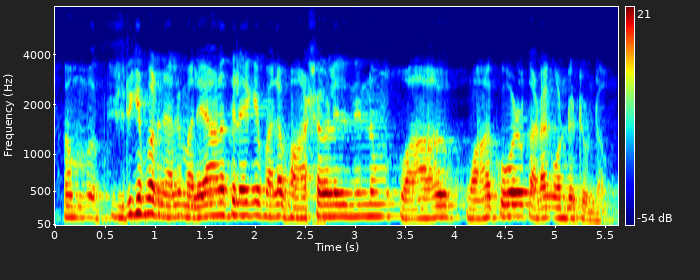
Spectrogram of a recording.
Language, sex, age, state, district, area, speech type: Malayalam, male, 60+, Kerala, Malappuram, rural, spontaneous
